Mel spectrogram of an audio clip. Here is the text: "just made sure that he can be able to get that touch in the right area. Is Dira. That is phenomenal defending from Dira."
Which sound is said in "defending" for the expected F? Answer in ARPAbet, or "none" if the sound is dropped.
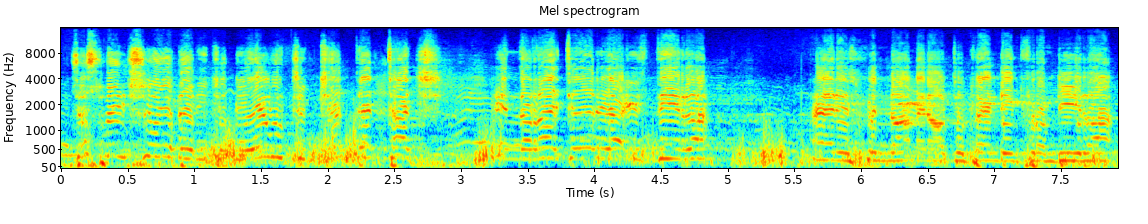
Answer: P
